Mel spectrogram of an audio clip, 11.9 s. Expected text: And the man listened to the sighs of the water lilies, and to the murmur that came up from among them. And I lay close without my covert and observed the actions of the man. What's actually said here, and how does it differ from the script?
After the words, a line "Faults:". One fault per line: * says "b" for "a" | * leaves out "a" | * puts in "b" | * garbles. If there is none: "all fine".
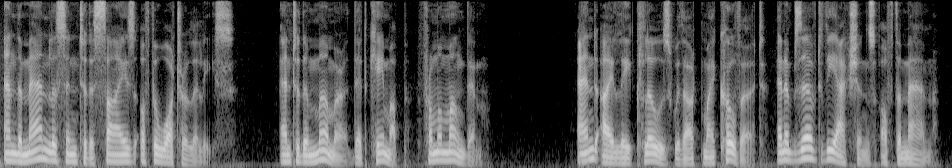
And the man listened to the sighs of the water lilies, and to the murmur that came up from among them. And I lay close without my covert and observed the actions of the man.
Faults:
all fine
